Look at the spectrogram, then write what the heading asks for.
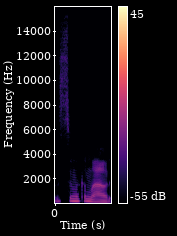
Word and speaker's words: summa cum laude: And you were, I think I'm going to mispronounce this. It's summa cum laude, right? Yep, summa cum laude.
